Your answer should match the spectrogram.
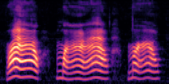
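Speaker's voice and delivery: high drawn-out cat meows; cat meowing. Retold or imitated. Showing how her cat loves his own voice, high meows. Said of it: "He just".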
